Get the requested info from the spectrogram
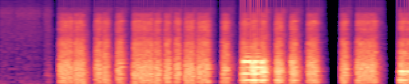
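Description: Choppy, broken-up audio from a remote participant on a video call: short garbled fragments chopped apart by dead gaps, with a brief buzzy tone about two and a half seconds in. The presenter's sound is breaking up and is unintelligible, a sign of an audio or connection fault on his end.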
